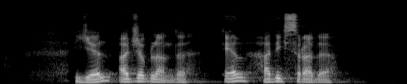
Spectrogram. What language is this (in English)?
Uzbek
